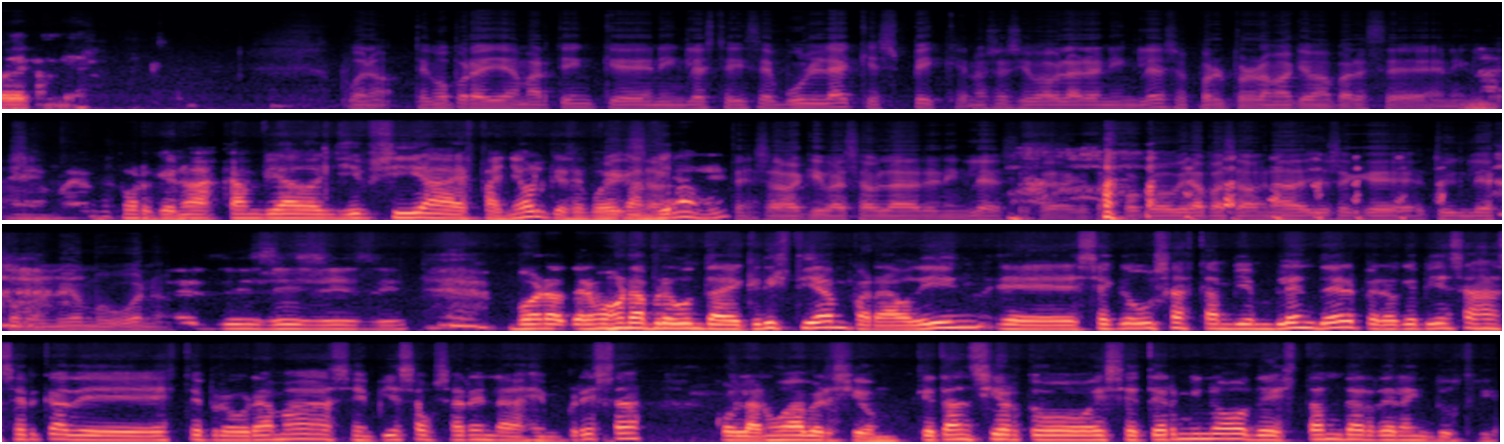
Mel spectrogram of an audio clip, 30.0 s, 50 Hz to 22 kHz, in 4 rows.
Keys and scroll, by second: 1.0 s, 3.5 s, 5.6 4, 9.0 2, 12.1 s, 14.0 s, 20.6 2, 21.4 4, 29.0-29.9 typing.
